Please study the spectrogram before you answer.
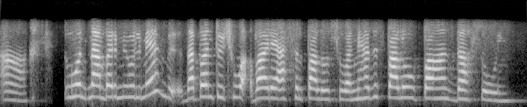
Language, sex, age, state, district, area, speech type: Kashmiri, female, 18-30, Jammu and Kashmir, Pulwama, rural, conversation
